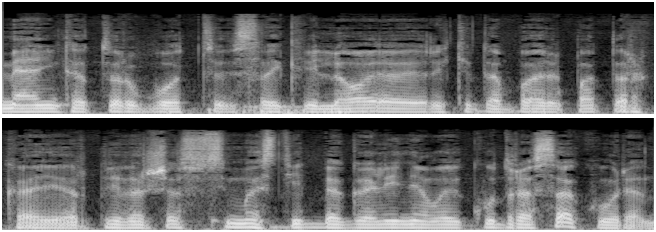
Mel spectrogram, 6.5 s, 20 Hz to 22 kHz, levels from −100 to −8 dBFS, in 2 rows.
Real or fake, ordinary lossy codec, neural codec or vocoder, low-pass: fake; MP3, 64 kbps; codec, 44.1 kHz, 7.8 kbps, Pupu-Codec; 14.4 kHz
